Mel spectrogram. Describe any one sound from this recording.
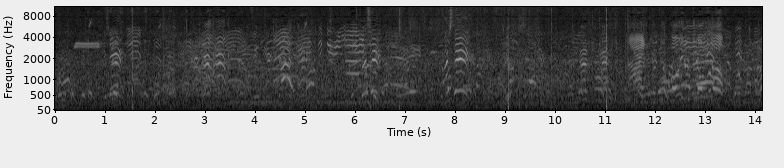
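Youth soccer players shout to one another across an open field.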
